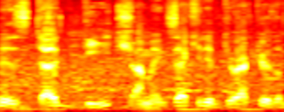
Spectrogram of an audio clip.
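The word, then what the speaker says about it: Deitch: That's spelled D-E-I-T-C-H. I'd like to get rid of an itch, as I was telling the State Water Resources Conservation Board a little over a year ago.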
